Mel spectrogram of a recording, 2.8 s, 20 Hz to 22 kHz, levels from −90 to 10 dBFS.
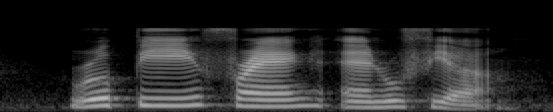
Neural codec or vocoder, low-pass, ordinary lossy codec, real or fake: none; none; none; real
